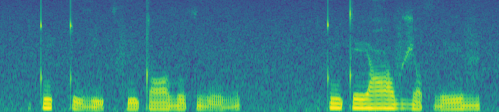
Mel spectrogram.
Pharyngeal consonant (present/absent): present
